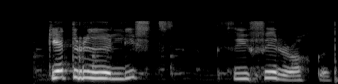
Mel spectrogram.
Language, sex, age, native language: Icelandic, male, 10, Icelandic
